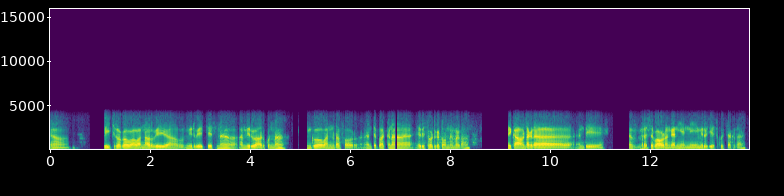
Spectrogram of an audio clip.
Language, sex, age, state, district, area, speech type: Telugu, male, 45-60, Andhra Pradesh, Kakinada, rural, conversation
